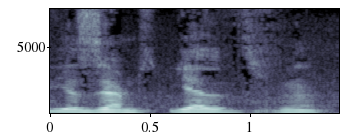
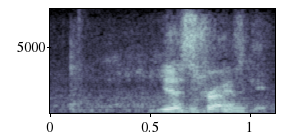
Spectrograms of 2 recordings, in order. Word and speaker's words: Yastrzemski: Bob Gibson, and Carl Yastrzemski. Yastrzemski. Yes, it's Yastrzemski. Yes. That's not how you say his name, Brendan.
